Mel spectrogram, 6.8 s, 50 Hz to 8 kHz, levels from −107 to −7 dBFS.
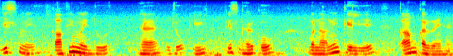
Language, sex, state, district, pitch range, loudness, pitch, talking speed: Hindi, male, Punjab, Fazilka, 135-170 Hz, -20 LUFS, 145 Hz, 140 wpm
